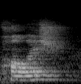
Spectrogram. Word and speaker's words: polish: Jeżeli chcemy coś wypolerować, będziemy wymawiać to słówko z literą O, czyli polish.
